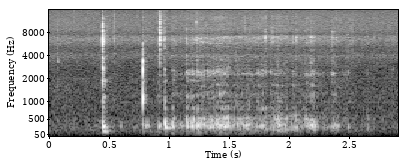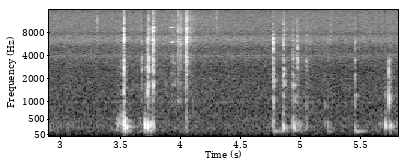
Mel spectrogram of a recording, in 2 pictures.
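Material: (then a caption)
Soap. A narrow remaining piece of solid brown laundry soap is held upright while a steel snap-off blade scrapes thick curls down its face. Sharp, short scraping strokes with bright edges come in scattered bursts, with a longer, softer rasping pass near the start, over a quiet background.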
